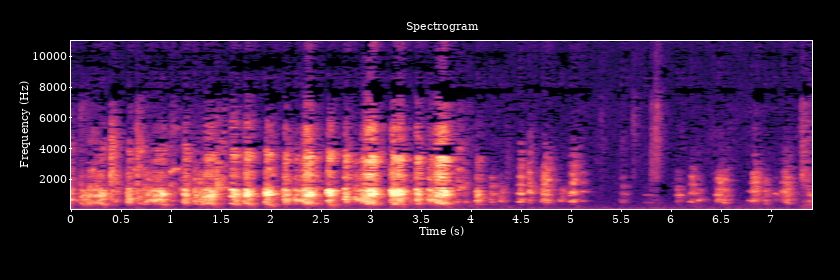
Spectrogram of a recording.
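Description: Chukar partridge giving a rapid run of harsh, clucking chuk notes that swell into a loud chattering burst, then trail off into scattered softer clucks.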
